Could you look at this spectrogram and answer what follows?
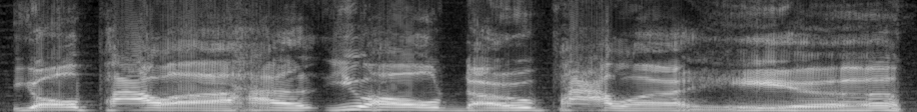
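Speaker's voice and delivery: loud, very slow, booming proclamation; mock-grand defiance. Acting out a reply to the uni lecturer, mock-grand defiance. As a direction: draw it out like a theatrical showdown.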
